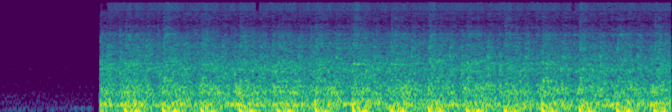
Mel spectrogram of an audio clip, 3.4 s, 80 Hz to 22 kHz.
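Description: A 1948 John Deere B tractor engine starts up abruptly and runs steadily at idle, a loud, close, rhythmic low thumping putter that continues without speech.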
